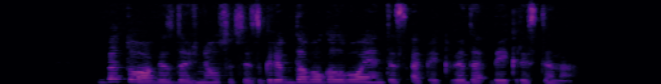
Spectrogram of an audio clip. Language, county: Lithuanian, Klaipėda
